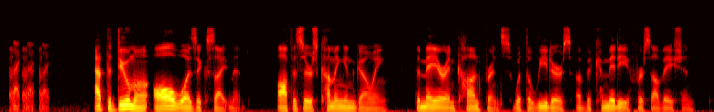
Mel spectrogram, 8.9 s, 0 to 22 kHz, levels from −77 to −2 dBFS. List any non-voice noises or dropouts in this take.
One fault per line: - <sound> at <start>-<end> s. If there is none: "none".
- laugh at 0.1-0.6 s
